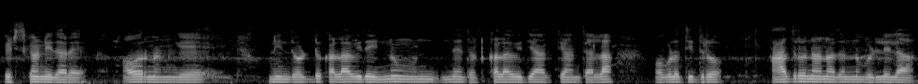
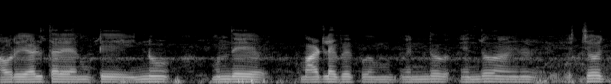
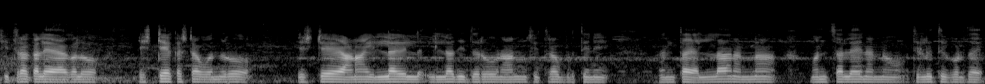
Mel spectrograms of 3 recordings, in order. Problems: none marked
